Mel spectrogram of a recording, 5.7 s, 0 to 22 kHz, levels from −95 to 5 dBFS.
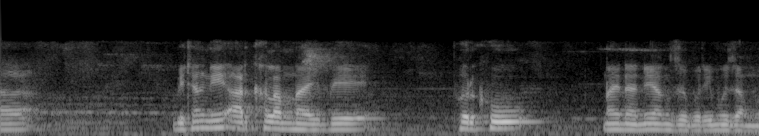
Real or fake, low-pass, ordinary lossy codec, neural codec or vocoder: real; 7.2 kHz; Opus, 32 kbps; none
